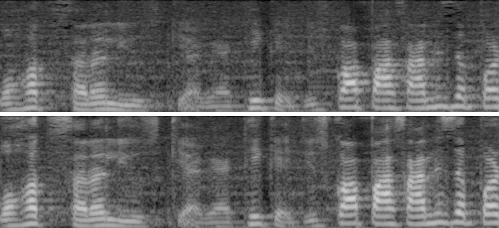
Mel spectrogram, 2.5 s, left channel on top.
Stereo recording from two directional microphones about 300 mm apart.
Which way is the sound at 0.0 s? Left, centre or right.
Right.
